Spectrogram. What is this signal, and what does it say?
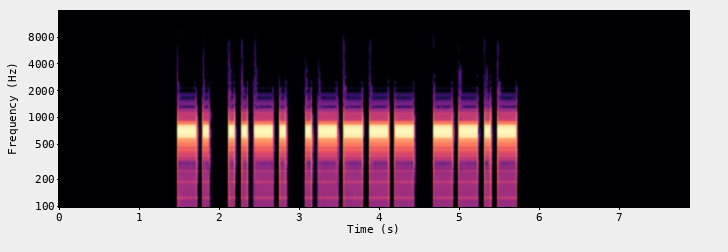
Morse code, heard as a keyed tone, about 15 wpm, 700 Hz. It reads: NF1Q
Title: USA Call Signs - 4 Characters - Repeated 3x - 15wpm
